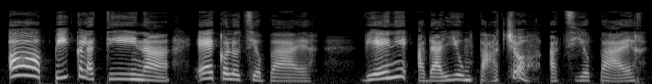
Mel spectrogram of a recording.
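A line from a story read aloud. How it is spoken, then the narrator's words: Laughing. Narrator (Italian): ridendo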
